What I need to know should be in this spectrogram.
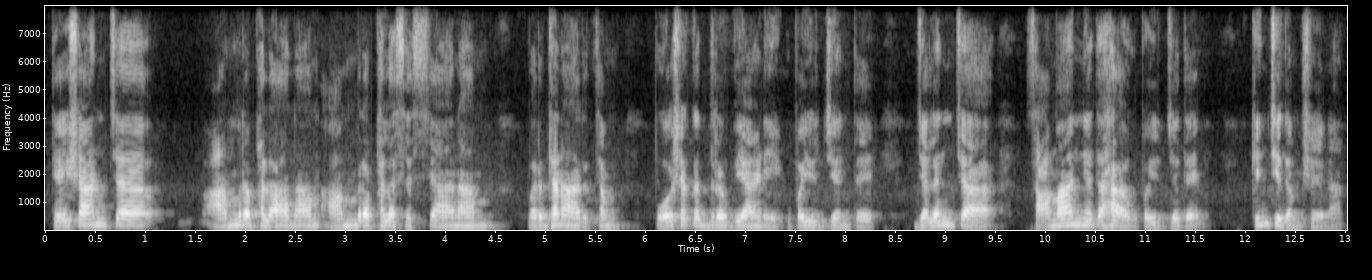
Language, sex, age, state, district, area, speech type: Sanskrit, male, 18-30, Karnataka, Mandya, rural, spontaneous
